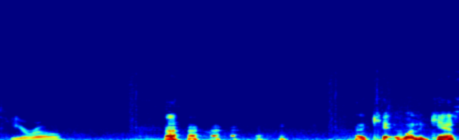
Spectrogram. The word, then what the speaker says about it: gyro: a perfectly balanced gyro I believe it's pronounced hero I can't well the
